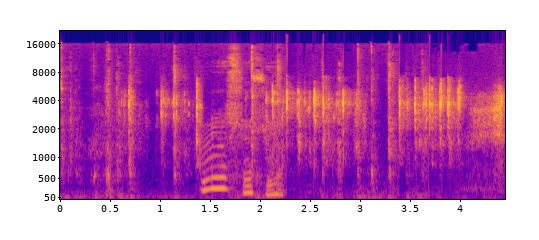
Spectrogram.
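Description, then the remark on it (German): Rapid, uneven clicking of keys on a computer keyboard continues throughout, fairly crisp, with a brief murmured voice breaking in partway through. “Das mit dem Tippen, da bin ich einfach immer zu schnell.”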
